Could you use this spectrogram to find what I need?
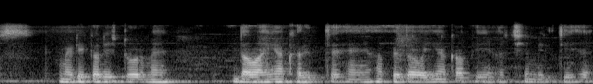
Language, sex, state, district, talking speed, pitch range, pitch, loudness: Hindi, male, Chhattisgarh, Kabirdham, 120 wpm, 115-120 Hz, 115 Hz, -21 LUFS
